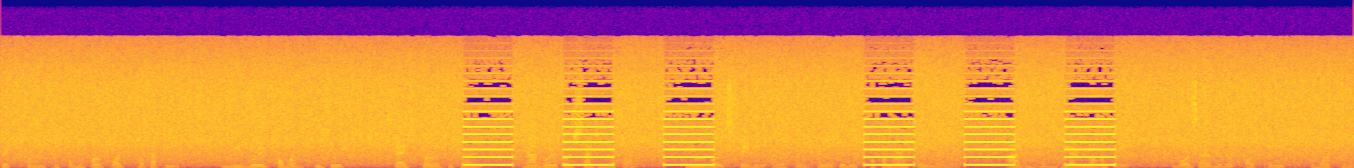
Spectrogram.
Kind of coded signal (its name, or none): alarm pattern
